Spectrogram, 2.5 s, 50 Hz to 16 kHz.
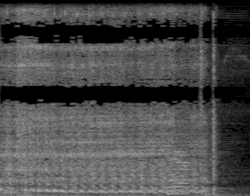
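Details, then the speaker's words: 1987 Chevy C10 that sat about 15 years, cranked on starting fluid sprayed in the throttle body: steady cranking, one weak catch, then it dies; turns over but won't run, no fuel coming through, fuel tank switch suggested. "there's no fuel coming through okay try it again yeah it's gonna stall out because there's no fuel"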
